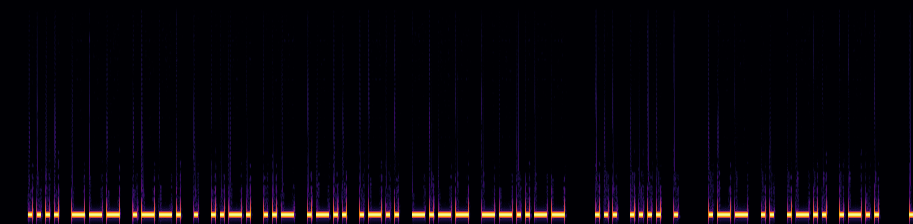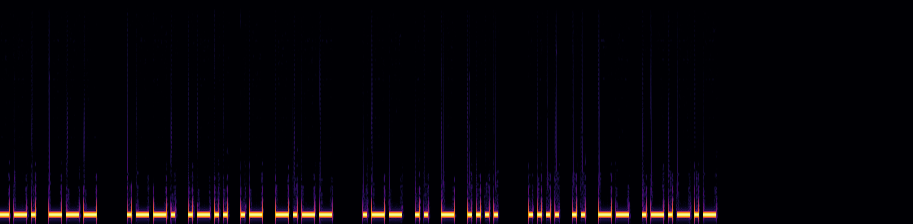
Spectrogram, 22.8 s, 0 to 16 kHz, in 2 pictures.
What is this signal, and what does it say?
Morse code, heard as a keyed tone, about 22 wpm, 700 Hz. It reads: HOPEFULLY, SHE WILL GO PLAY WITH HIM.
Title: Sentences from Top 1500 Words 22wpm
